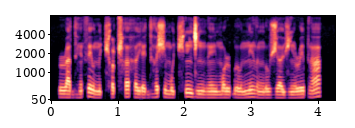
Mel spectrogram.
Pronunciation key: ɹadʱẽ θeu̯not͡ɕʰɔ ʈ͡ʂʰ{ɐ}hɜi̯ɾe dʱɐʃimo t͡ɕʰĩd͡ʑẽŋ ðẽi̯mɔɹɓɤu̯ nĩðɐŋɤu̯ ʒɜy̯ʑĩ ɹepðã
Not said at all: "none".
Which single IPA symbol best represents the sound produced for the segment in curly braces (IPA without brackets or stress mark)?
ɐ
